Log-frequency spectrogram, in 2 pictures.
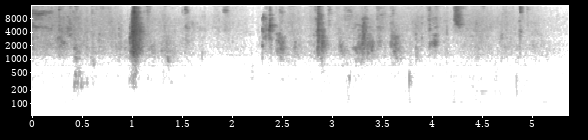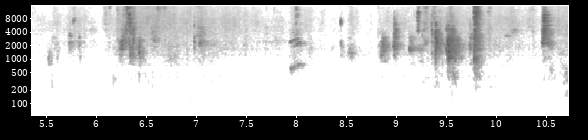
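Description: Faint, scattered clicks and rustles of handling close to the recording device, with a short squeak about eight seconds in and a small cluster of clicks near the end.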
